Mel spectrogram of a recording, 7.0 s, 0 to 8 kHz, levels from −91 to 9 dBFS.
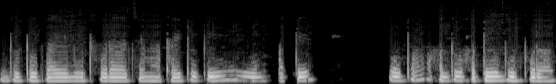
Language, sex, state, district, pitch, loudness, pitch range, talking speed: Bengali, male, West Bengal, Paschim Medinipur, 135 Hz, -20 LUFS, 130-145 Hz, 120 wpm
